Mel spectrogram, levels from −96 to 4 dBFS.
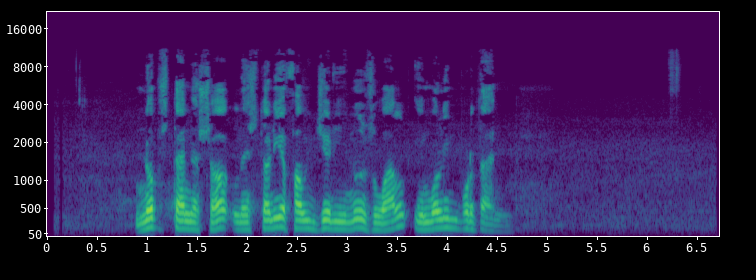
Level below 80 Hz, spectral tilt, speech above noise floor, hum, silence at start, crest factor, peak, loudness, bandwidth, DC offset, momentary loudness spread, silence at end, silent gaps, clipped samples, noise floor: -80 dBFS; -6 dB/octave; 42 dB; none; 0.9 s; 20 dB; -6 dBFS; -26 LUFS; 10.5 kHz; under 0.1%; 8 LU; 2.2 s; none; under 0.1%; -67 dBFS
